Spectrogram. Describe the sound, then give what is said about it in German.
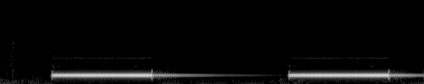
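Two long, steady electronic ringback tones, each about a second, separated by a pause of over a second, heard alone and fairly clear, as a mobile phone is rung on the other end of a call. “Sue, ruf Lilis Handy an.”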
